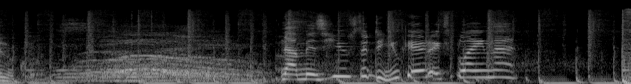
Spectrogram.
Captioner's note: spectators murmur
